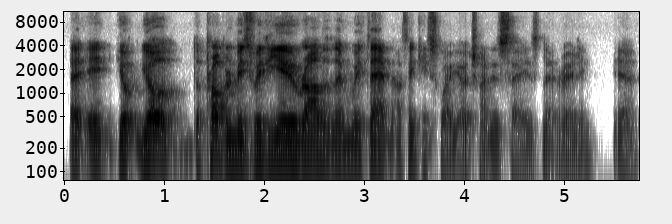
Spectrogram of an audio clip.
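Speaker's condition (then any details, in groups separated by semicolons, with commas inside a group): Aphasia after stroke; stroke at age 69, no mobility loss, cannot write scripts; NHS speech therapy after 6-week wait, Anne's kids flashcards, fluctuating first 9 months, gradual improvement; word-finding difficulty, words come slowly or not at all, occasional faltering, less fluent, easier one-on-one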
